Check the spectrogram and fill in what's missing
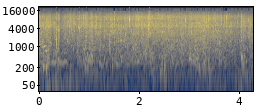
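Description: Water splashes and churns steadily at a lake as someone is dragged through it, a continuous rough wash with occasional louder slaps, with people talking over it.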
